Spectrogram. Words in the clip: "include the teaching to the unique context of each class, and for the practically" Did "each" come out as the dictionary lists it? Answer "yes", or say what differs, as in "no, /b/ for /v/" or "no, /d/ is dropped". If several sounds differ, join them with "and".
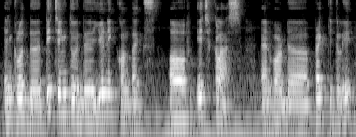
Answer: yes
